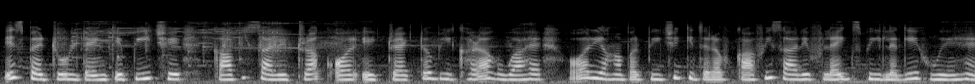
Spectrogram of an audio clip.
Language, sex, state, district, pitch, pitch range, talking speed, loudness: Hindi, female, Bihar, Begusarai, 235 Hz, 225-255 Hz, 170 wpm, -15 LUFS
